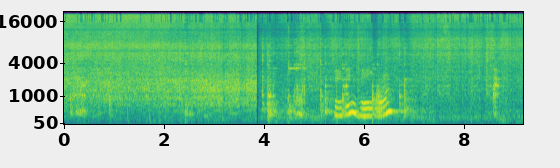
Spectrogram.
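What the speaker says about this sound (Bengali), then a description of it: "ভাজা ভাজা করে নেব।" Ingredients sizzle and hiss in a pan before being ground, a steady close frying noise that breaks off partway, followed by clatter and a brief spoken phrase.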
